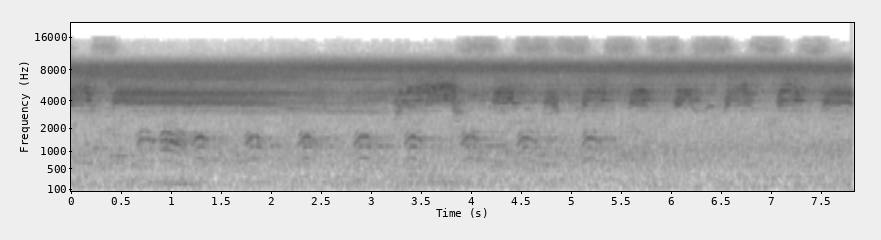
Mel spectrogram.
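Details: On 11 August 2012 in Japan, cicadas keep up a steady, shrill, high buzzing with a faint pulsing throb. Young sparrows chirp below it in short repeated notes, about two every second.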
